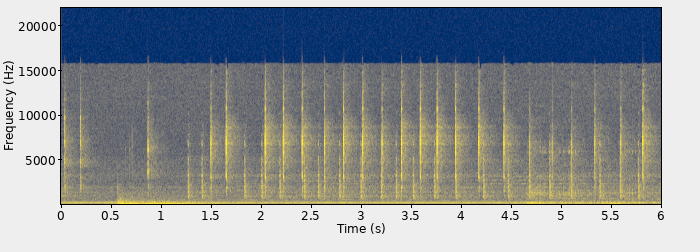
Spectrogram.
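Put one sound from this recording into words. Soft menu clicks tick quickly, one after another.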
